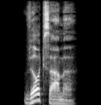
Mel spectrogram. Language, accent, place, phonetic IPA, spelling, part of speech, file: German, Germany, Berlin, [ˈvɪʁkˌzaːmə], wirksame, adjective, De-wirksame.ogg
- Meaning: inflection of wirksam: 1. strong/mixed nominative/accusative feminine singular 2. strong nominative/accusative plural 3. weak nominative all-gender singular 4. weak accusative feminine/neuter singular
